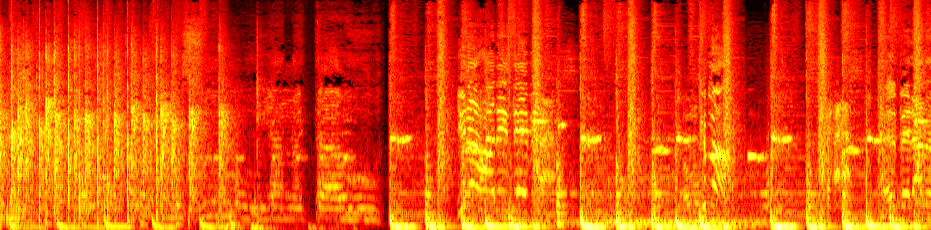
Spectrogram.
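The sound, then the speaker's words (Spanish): Audience clapping and applause for a guest artist, with dense, steady clapping that continues loudly throughout and dips only briefly. “Un aplauso.”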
